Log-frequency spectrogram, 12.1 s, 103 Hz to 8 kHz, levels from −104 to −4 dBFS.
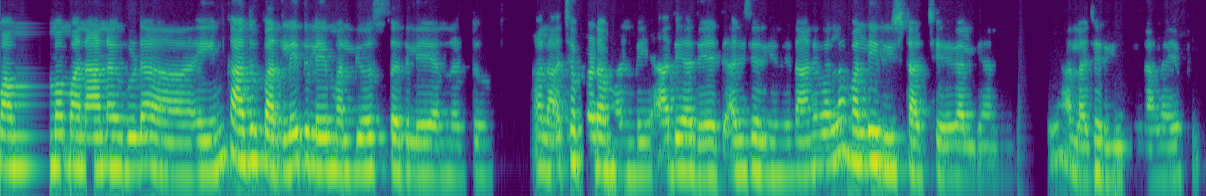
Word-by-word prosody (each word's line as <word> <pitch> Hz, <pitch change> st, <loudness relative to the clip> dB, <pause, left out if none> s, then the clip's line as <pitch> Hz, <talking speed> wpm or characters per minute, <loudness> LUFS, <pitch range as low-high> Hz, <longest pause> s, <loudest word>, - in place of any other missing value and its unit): మా 200 Hz, -, +3 dB
అమ్మ, 195 Hz, +1 st, -2 dB
మా 200 Hz, -, +3 dB
నాన్న 190 Hz, +1 st, +2 dB, 0.2 s
కూడా 195 Hz, +1 st, +3 dB, 0.6 s
"ఏం 185 Hz, +3 st, -1 dB
కాదు 220 Hz, 0 st, +5 dB
పర్లేదులే 195 Hz, +1 st, +3 dB, 0.2 s
మళ్ళీ 180 Hz, +1 st, -2 dB
వస్తదిలే" 180 Hz, -3 st, -1 dB
అన్నట్టు 165 Hz, 0 st, -11 dB, 0.6 s
అలా 185 Hz, -2 st, -1 dB, 0.2 s
చెప్పడమండి. 185 Hz, -5 st, 0 dB, 0.2 s
అది, 185 Hz, +1 st, +2 dB
అది, 170 Hz, -2 st, -1 dB, 0.3 s
అది 175 Hz, -, 0 dB
జరిగింది. 170 Hz, -2 st, -2 dB
దానివల్ల 205 Hz, +7 st, -1 dB, 0.2 s
మళ్ళీ 215 Hz, +1 st, +5 dB
రీస్టార్ట్ 185 Hz, -3 st, -1 dB
చేయగలిగాను 155 Hz, -1 st, -4 dB, 0.7 s
అలా 155 Hz, -4 st, -3 dB
జరిగింది 155 Hz, -2 st, -4 dB
నా 150 Hz, -, -5 dB
లైఫు. 155 Hz, +1 st, -9 dB
180 Hz, 125 wpm, -21 LUFS, 165-195 Hz, 0.7 s, కాదు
